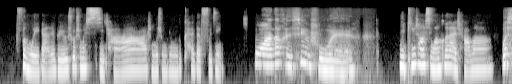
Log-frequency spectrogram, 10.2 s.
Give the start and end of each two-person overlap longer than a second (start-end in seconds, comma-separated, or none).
none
